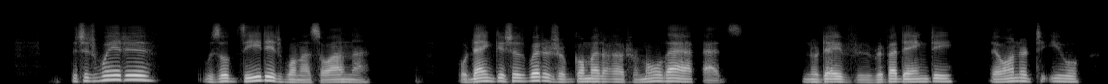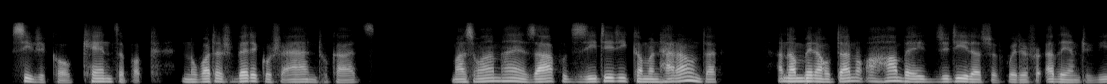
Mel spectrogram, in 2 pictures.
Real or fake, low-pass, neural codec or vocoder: fake; 7.2 kHz; codec, 16 kHz, 0.2 kbps, FocalCodec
